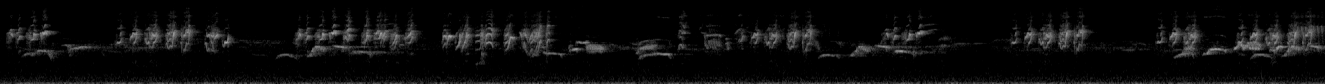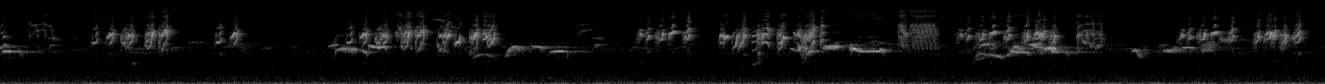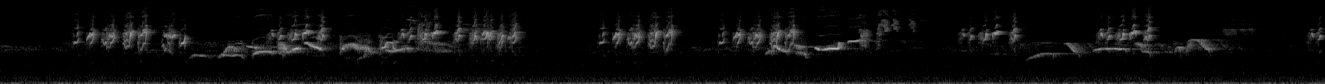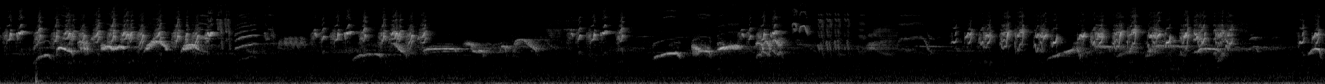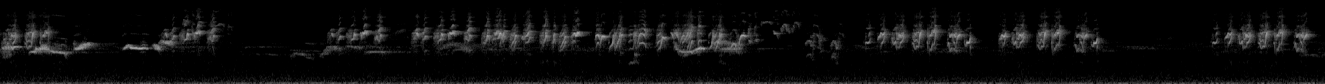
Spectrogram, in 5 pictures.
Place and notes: Luttons, UK - on the guttering ... a swallow ...
On the guttering ... a swallow ... bird singing on the guttering above the back door ... nest is some 10m away ... recorded using Olympus LS 14 integral mics ... bird song from blackbird and song thrush ... some background noise ...
Malton, UK, 5 June 2017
